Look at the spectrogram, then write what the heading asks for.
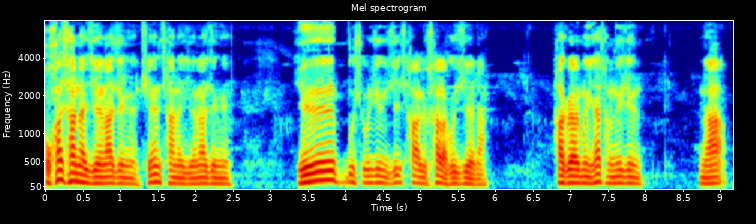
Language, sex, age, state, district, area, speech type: Bodo, male, 60+, Assam, Udalguri, rural, spontaneous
